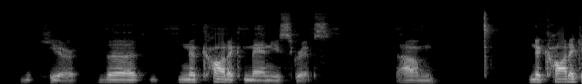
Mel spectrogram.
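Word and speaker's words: Pnakotic: the narcotic manuscripts um narcotic is spelled p-n-a-k-o-t-i-c there's a silent p at the beginning did not expect that p-n what p-n-a-k-o-t-i-c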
